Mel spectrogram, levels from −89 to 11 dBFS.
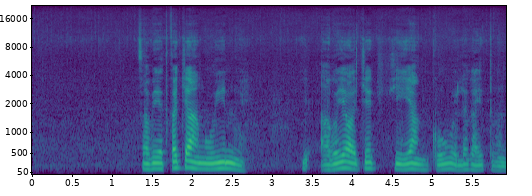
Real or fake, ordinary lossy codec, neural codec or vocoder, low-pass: fake; none; codec, 44.1 kHz, 7.8 kbps, Pupu-Codec; none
